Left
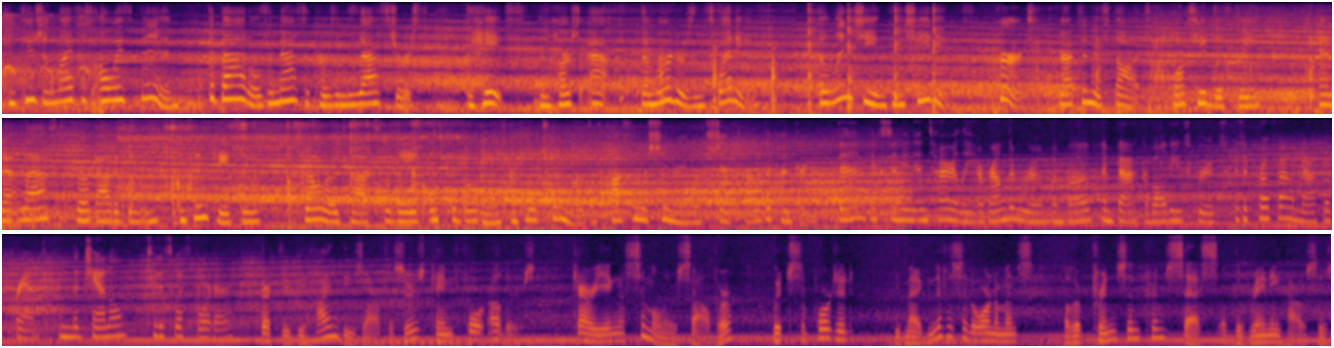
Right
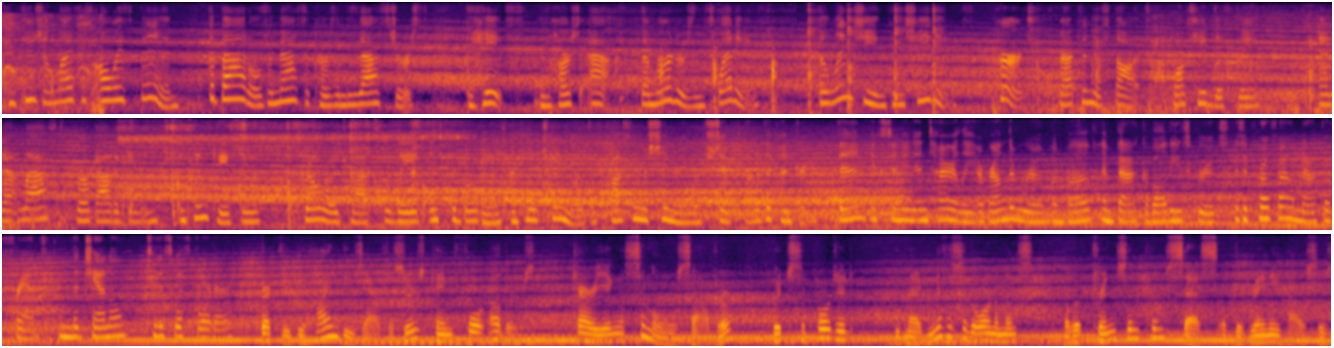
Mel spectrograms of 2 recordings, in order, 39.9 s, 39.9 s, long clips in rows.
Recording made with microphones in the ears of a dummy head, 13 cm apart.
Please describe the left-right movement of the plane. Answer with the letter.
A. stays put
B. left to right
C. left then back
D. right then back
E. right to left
B.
